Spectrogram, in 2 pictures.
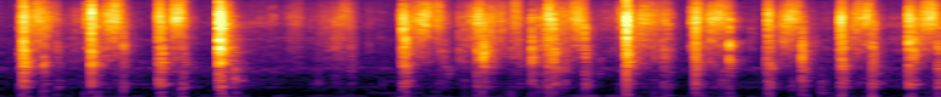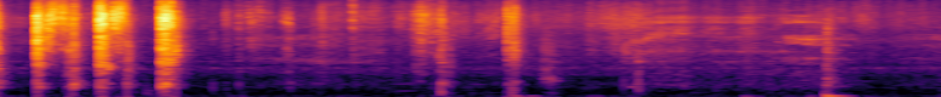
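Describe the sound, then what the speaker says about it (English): A deck of tarot cards is shuffled by hand with rapid, crisp riffling bursts up close. The shuffling slows to a few scattered flicks and rustles at the end. "Last shuffle, Taurus."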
